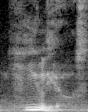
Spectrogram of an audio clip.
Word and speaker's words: Helios: greek so uh here's a good one helios helios the sun well in greek it's pronounced helios me and finally bacchus a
